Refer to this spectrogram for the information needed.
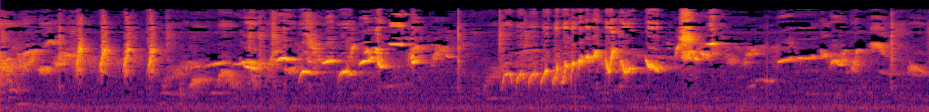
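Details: White-rumped shama song used to provoke a silent, reluctant bird into singing while it sits out in the sun: loud, varied phrases of clear whistles, rising slurs and rapid chattering notes, delivered in quick bursts with short pauses.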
